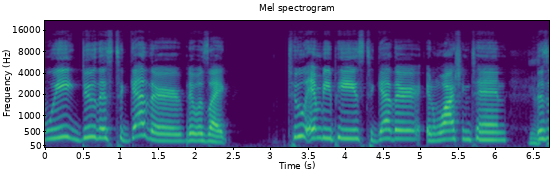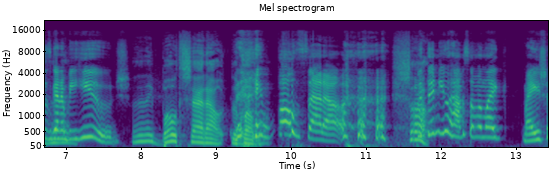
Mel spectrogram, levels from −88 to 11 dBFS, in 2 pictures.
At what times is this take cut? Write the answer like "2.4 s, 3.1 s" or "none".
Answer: 1.9 s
